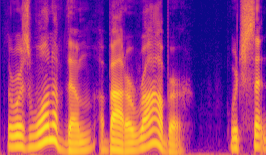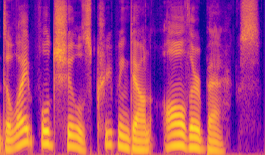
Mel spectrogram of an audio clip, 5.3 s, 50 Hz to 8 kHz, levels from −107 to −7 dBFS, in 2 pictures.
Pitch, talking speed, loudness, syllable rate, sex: 145 Hz, 190 wpm, -19 LUFS, 5.1 syllables/s, male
